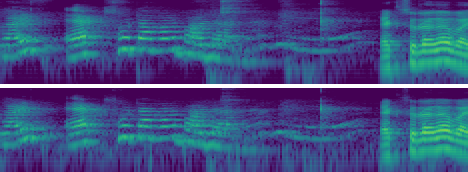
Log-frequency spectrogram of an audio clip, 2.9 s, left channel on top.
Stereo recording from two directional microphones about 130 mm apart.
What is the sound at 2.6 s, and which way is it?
Speech, 40° left (ahead or behind).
